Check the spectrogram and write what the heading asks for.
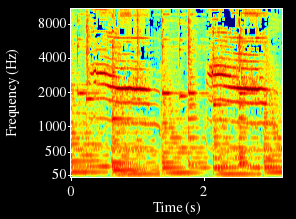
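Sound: cat meowing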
